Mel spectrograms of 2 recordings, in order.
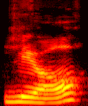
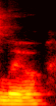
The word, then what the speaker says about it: Liu: They just like cannot like it's but technically in Chinese it's Liu, but Really? nobody can say that. So I'm like, it's Liu, Wait, right? teach me how to say it. How do you say it? Liu. Leo, just like that? Kind of it's a little bit faster.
